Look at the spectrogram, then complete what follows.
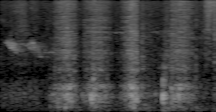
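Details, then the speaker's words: Speedfight scooter whose front end hit a kerb: soft rasping scrapes in repeated bursts, a few per second, as the front catches on the rear plastic panel; panel correctly fitted, so the front end is suspected. "but in here listen yeah you can hear that it's catching on the back or the back plastic the plastic is in the right place so it's not that"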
